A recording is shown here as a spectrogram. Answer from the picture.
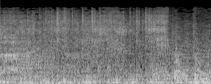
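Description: Loud, dense action-film sound-effects mix with a steady heavy low rumble.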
